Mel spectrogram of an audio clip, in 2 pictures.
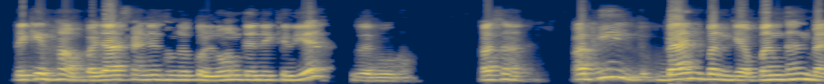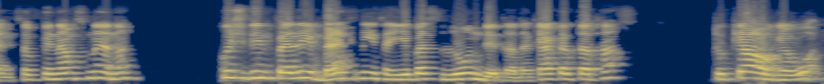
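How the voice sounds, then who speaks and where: A young male commerce teacher with a high-pitched voice gives a lecture. He keeps pausing to ask the class quick check questions and repeats the key terms back for emphasis.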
